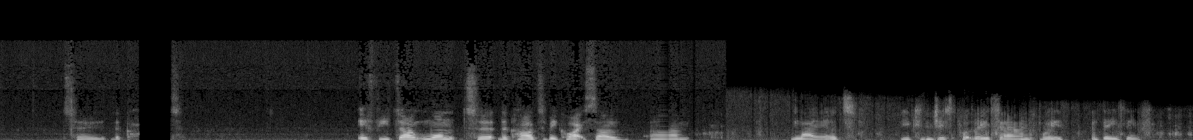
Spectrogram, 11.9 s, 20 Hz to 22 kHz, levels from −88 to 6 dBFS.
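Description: The audio opens with a playback stall from 1.39 to 1.72 s, most likely the player running short of data or its thread being blocked, so the sound cuts out for about 313 ms before resuming. From 6.61 to 6.97 s, repeated packet loss leaves four holes, the longest 76 ms, patched by stretching the preceding sound; about a third of that span is filled this way, giving a choppy, robotic texture with pieces missing. A call bitrate drop starts at 7.28 s and lasts to the end. The coarser, band-limited sound fits the encoder falling from about 32 kbps to roughly 7 kbps, with the top end pulled down from 20 kHz to 6 kHz, leaving it muffled and rough. Inside that stretch, from 7.95 to 8.26 s, a jitter buffer slow-down repeats short pitch periods to rebuild its reserve, adding 52 ms and running the audio at 86% speed with drawn-out sound.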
